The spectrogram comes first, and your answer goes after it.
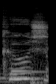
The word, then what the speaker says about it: Koosh: Okay, it's a KOOSH ball. Yes, it is! Yeah. KOOSH. Got it, KOOSH! It's a KOOSH ball. It's a KOOSH ball. It's a KOOSH ball. Rhymes with swoosh, starts with a K.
